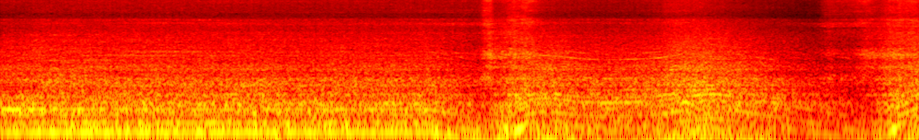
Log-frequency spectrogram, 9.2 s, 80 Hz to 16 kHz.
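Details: 1974 Chevy C30 wrecker, V8, revived after five years sitting, still smoking as old oil burns off: idles steadily, then picks up in a couple of throttle blips and settles back without stumbling or backfiring; runs fine.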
